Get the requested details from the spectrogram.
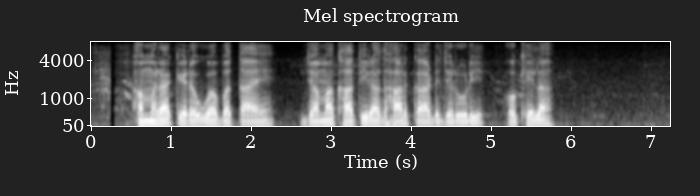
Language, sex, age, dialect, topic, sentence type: Magahi, male, 18-24, Southern, banking, question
